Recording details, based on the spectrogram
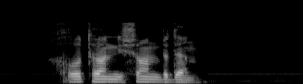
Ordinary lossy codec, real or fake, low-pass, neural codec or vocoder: Opus, 64 kbps; real; 7.2 kHz; none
